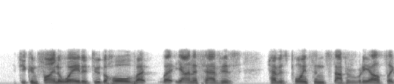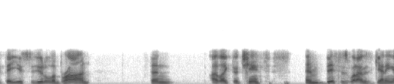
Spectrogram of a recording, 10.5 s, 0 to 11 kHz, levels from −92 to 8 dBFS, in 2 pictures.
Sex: male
